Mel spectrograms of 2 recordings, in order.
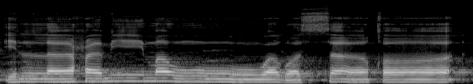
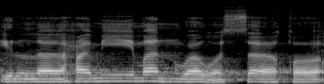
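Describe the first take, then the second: First: The n merges nasally into the following w. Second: A clear n sound is heard before wa. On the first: The speaker calls it right. "melainkan bacanya illa hamimau" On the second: The speaker calls it wrong. "bukan illa hamiman wa ghassaqa"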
